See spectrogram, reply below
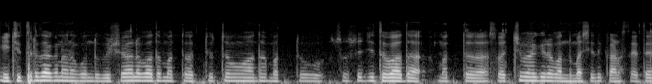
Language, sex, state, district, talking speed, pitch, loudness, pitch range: Kannada, male, Karnataka, Raichur, 140 wpm, 160 Hz, -17 LUFS, 150-170 Hz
